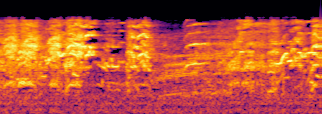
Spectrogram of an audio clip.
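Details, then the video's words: Harsh, screechy cries from Indian parrots, loud at first, then thinner drawn-out squeaky notes overlapping in a steady high-pitched clamour. "Indian Parrots"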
